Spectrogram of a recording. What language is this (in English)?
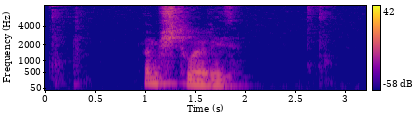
Dutch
